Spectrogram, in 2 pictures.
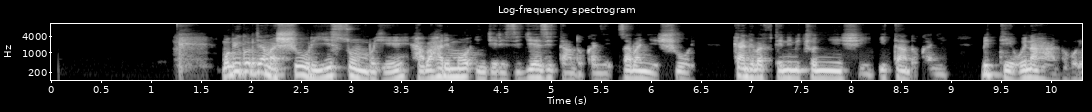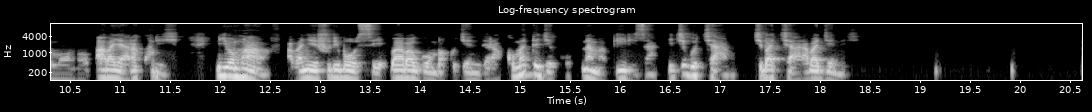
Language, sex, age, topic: Kinyarwanda, male, 25-35, education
